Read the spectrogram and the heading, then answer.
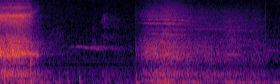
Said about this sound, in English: Don't blow in the face of the person next to you. Because I don't know how your breath smells.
